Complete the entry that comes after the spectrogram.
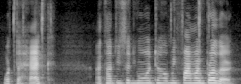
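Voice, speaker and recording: A man voicing a young woman who is determined and quick to snap in exasperation. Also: high-pitched, huge pitch swings, breathy edge, voice pushed up, full character voice. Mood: exasperated. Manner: sharp, exasperated, insistent.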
